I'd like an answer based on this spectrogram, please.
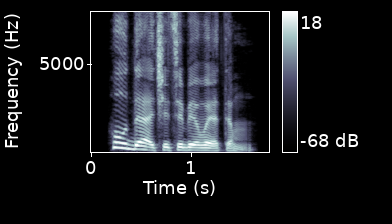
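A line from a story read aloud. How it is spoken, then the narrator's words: Snorting. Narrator (Russian): фыркнула номер 2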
